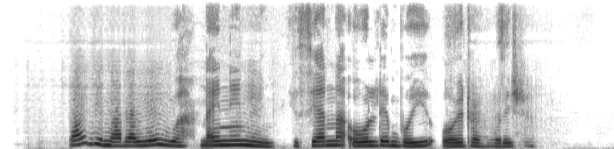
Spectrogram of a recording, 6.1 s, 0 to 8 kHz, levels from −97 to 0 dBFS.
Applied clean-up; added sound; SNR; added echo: neural mask model DeepFilterNet 3.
